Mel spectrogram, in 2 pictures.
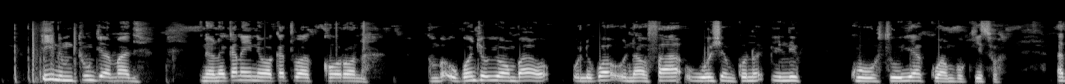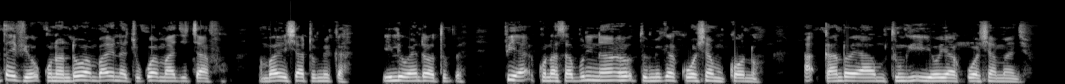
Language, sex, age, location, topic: Swahili, male, 18-24, Nakuru, health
